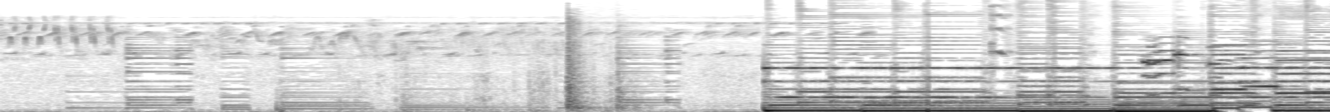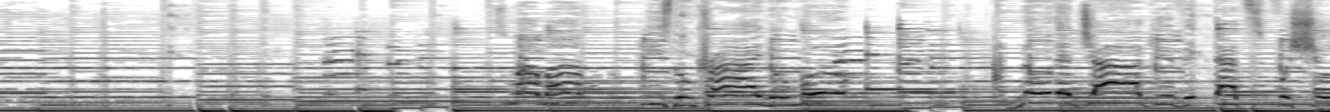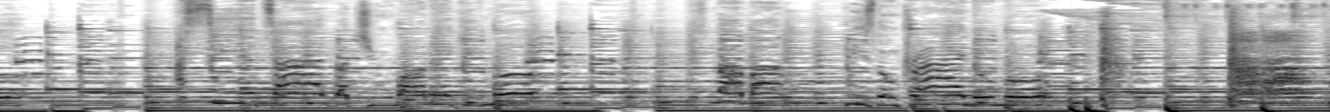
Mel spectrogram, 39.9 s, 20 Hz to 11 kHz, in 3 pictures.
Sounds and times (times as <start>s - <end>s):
Background music: 7.6s - 39.9s.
